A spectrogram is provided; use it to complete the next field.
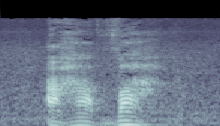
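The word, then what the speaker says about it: אהבה: Amor, em hebraico, ele se pronuncia ahavá, ravan, que quer dizer dar, doar.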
